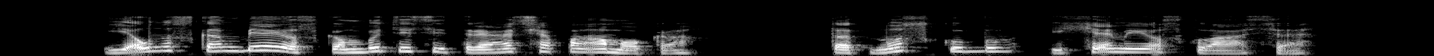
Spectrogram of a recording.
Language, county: Lithuanian, Alytus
